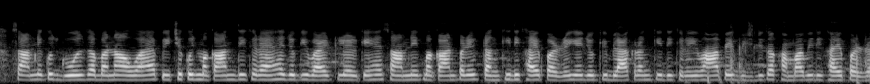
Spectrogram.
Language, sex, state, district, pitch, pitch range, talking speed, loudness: Hindi, female, Rajasthan, Churu, 215 Hz, 210-220 Hz, 315 wpm, -15 LUFS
